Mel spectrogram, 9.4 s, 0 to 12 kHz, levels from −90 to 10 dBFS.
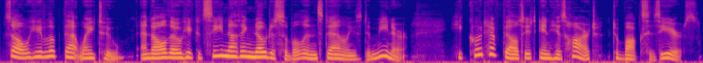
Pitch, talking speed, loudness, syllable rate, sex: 205 Hz, 180 wpm, -18 LUFS, 4.3 syllables/s, female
